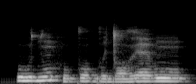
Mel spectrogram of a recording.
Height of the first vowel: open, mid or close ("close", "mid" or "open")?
close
